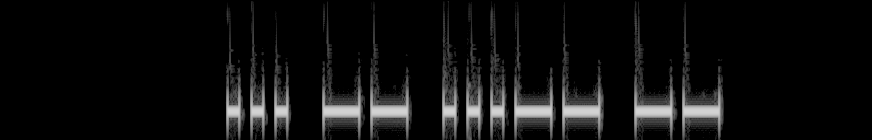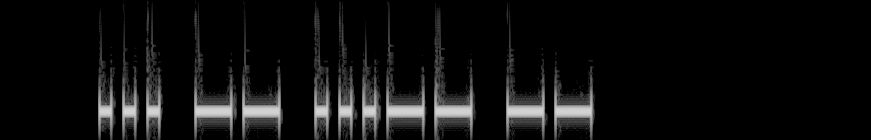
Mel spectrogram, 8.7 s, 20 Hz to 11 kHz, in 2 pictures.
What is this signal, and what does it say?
Morse code, heard as a keyed tone, about 20 wpm, 700 Hz. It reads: SM3M SM3M
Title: DXCC-100 Call Signs - 4 Characters - Repeated 2x - 20wpm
